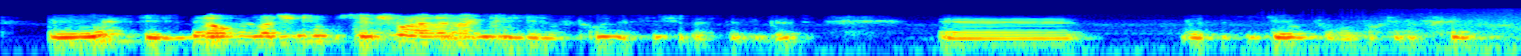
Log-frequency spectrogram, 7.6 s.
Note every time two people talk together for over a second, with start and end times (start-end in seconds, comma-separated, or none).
1.0-2.7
